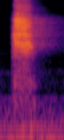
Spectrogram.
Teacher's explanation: where we hear the small amount of fricated air, ch, then the stop and the burst of air at the end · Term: affricate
